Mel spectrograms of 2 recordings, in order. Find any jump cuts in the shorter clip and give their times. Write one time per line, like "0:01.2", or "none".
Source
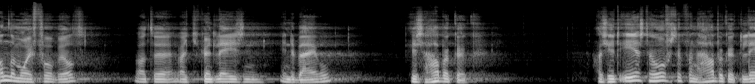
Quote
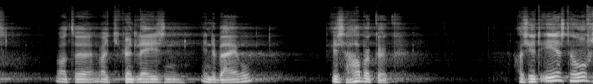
none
